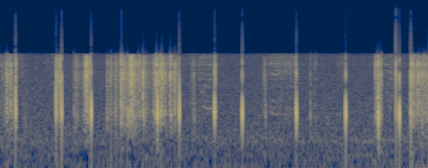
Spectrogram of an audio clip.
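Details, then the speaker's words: Tele Concepts telephone, handset dropped on the floor: irregular bursts of sizzling crackle and sharp pops over a quiet line when the potentiometer in the microphone feedback circuit is touched; noisy potentiometer, may be replaced with a fixed value. "and you can hear that sizzling and cracking from that potentiometer"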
